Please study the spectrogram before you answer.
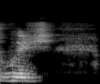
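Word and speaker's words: Lwów: He worked in the sewers in it's pronounced Luj, in the Ukraine.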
